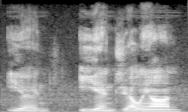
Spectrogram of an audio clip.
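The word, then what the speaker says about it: εὐαγγέλιον: The Greek word is actually, and excuse my pronunciation, I'm still working on it, but the Greek word for gospel is actually evangelion.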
